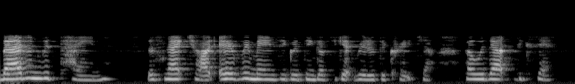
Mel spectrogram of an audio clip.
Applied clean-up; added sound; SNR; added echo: none; none; none; none.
